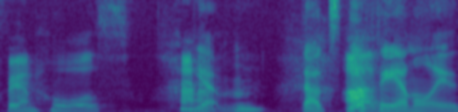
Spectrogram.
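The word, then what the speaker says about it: Fanjul: So now we go off to Central Romana plantations, and it's pronounced Van Hools.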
